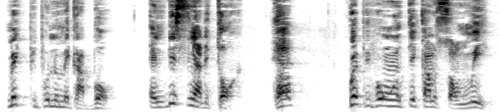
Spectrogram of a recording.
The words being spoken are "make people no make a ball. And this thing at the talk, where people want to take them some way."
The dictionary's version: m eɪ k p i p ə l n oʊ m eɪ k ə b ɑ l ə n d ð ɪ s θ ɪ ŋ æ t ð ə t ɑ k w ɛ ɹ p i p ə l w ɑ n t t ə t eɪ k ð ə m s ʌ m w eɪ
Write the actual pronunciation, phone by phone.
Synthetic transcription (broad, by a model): m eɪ k p i p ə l n oʊ m eɪ k ə b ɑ ə n d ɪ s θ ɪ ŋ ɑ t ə t ɑ k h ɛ w p i p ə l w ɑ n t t t eɪ k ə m s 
